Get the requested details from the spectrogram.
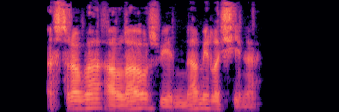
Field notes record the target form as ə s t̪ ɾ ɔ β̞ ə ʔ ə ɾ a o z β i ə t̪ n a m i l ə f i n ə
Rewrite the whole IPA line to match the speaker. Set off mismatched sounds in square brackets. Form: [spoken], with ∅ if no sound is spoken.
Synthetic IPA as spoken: ə s t̪ ɾ ɔ β̞ ə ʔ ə [l] a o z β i ə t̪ n a m i l ə [ʃ] i n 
